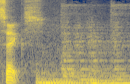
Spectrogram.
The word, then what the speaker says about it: CeX: This is an Elgato Wave 3 which I picked up for cheap in in the local um CEX pronounced sex.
